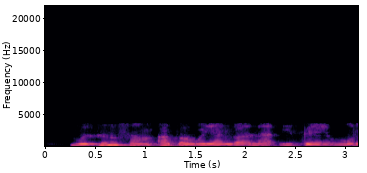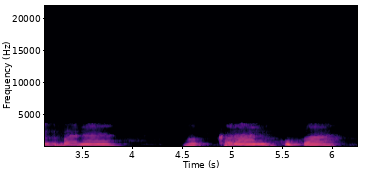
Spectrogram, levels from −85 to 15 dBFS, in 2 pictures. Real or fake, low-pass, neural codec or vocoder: fake; 3.6 kHz; codec, 16 kHz, 1.1 kbps, Voila-Tokenizer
